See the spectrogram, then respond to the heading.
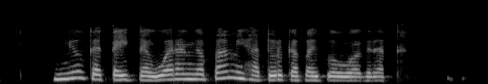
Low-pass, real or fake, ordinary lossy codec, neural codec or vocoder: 7.2 kHz; fake; Opus, 24 kbps; codec, 16 kHz, 4 kbps, FreqCodec, smaller model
